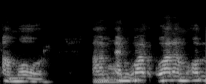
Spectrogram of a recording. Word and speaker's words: Amor: name pronounce her name well in a south african way you would say amor um and while i'm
